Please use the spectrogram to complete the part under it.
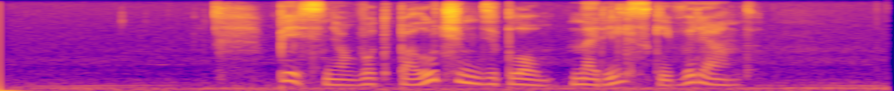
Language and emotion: Russian, neutral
